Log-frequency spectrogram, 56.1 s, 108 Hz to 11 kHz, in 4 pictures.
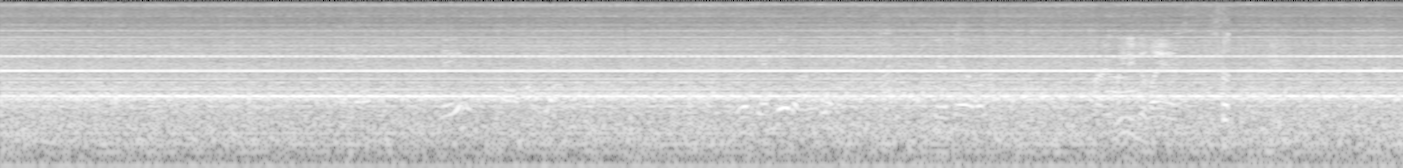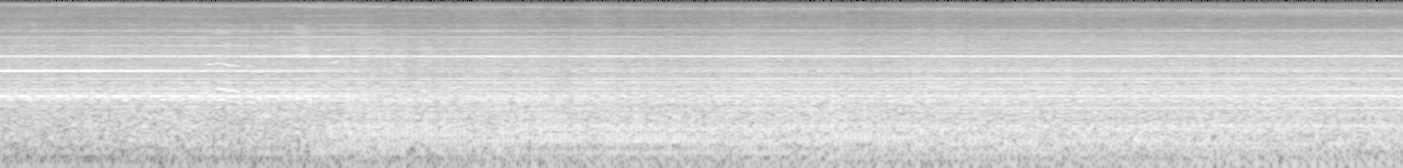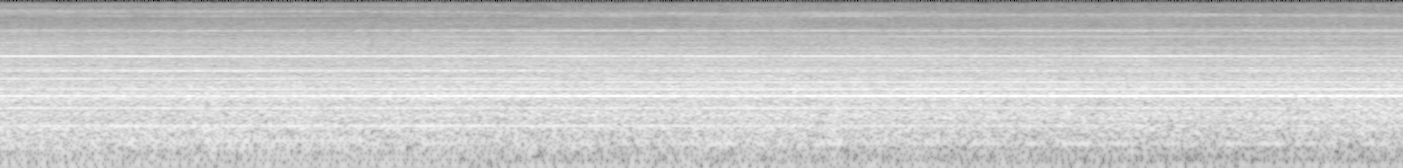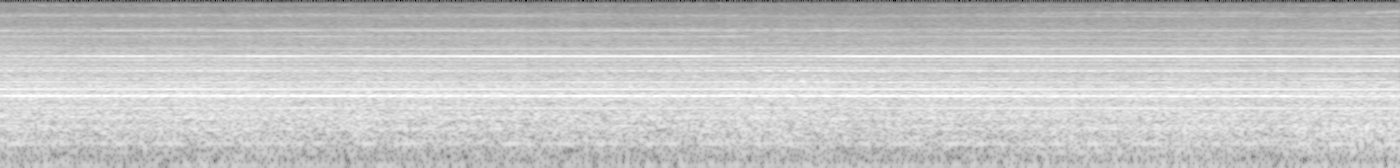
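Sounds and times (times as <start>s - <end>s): helicopter cabin drone: 0.0s - 56.0s
machinery whining tones: 0.0s - 56.0s.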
